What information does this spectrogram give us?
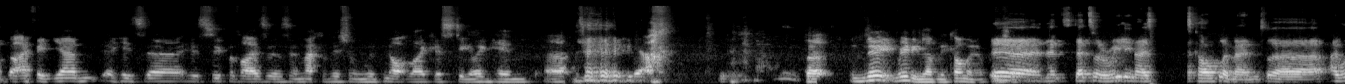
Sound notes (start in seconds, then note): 5.6 laughs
